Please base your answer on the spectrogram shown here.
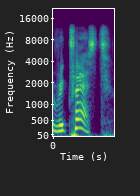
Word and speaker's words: request: to request. request. 요건 또 Q가 있어서 발음을 신경 쓰셔야 돼요. request 아니고요. request 이거는 Q 발음을 해야 돼요.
